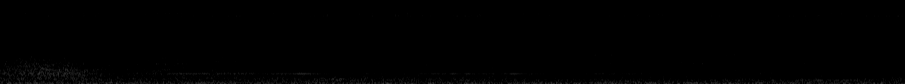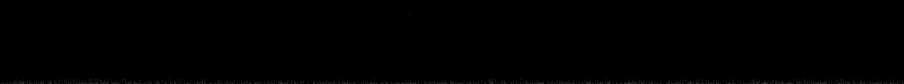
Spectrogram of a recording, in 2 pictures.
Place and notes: Haltern - Crickets at night
Crickets in a summer night.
